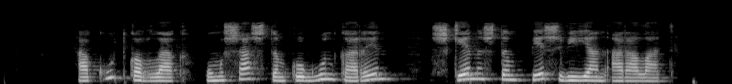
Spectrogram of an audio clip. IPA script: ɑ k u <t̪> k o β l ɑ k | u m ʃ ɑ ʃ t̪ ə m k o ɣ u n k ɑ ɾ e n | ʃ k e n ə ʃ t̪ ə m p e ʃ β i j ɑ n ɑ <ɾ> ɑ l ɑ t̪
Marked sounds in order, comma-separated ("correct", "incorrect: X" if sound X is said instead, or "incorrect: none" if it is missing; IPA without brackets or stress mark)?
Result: correct, correct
